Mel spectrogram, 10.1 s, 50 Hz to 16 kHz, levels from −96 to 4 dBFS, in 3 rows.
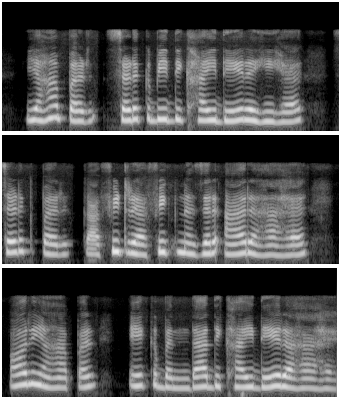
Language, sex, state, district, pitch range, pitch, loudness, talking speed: Hindi, female, Bihar, Gopalganj, 255-300 Hz, 275 Hz, -18 LUFS, 150 wpm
